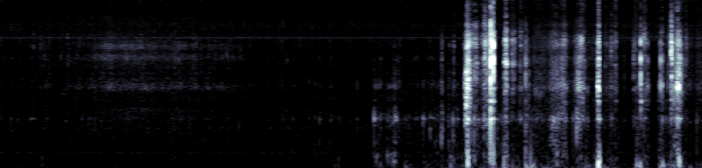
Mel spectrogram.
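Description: Fingers touching and rubbing the camera housing: after near quiet, a run of irregular sharp clicks and scrapes starts about four seconds in.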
